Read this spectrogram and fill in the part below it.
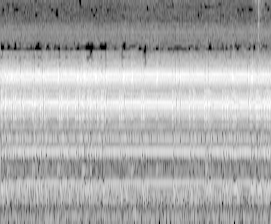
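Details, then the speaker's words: Harsh steady high buzz with a fast rasp through a noise sniffer on a second surge board claiming filtration, only a very small change from unfiltered; mains electrical noise, poor filtering. "so there is a very small change but certainly not filtering the circuit enough to do away with any of the noise that we might experience"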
